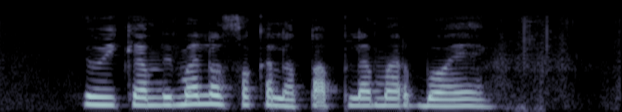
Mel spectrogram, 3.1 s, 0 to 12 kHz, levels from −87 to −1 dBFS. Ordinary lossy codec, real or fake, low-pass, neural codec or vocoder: none; real; 7.2 kHz; none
